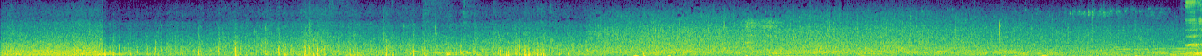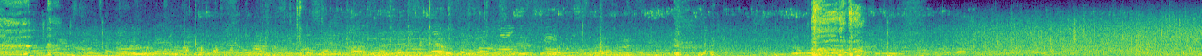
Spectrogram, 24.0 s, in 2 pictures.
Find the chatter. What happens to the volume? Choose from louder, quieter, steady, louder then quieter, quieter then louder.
louder then quieter.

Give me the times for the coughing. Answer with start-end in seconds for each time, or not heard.
3.2-5.0, 11.8-12.7, 20.1-21.2.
